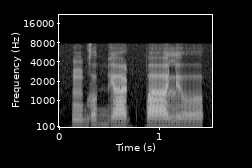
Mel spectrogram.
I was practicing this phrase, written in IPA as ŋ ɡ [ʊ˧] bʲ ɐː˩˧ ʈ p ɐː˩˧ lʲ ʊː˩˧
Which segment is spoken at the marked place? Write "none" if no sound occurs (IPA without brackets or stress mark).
ʊ˧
